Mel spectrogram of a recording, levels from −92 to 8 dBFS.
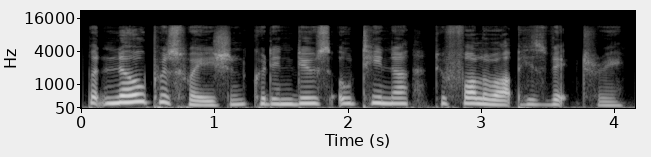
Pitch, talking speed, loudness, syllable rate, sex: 205 Hz, 160 wpm, -19 LUFS, 5.3 syllables/s, female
